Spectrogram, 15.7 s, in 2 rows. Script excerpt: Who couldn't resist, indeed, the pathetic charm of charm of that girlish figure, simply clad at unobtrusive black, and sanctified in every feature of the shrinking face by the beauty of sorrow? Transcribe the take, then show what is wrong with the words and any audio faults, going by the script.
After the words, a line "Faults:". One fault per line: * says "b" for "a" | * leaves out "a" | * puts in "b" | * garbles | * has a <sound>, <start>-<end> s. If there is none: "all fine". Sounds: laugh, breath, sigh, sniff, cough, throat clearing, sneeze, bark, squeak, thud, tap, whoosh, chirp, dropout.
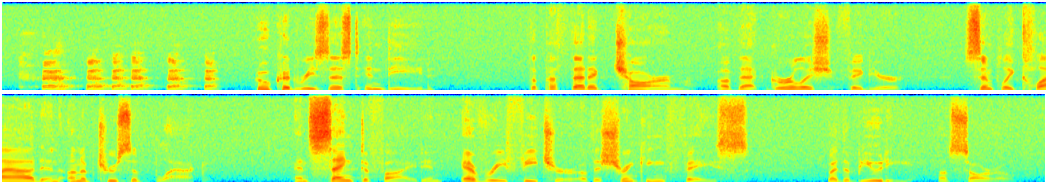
Who could resist, indeed, the pathetic charm of that girlish figure, simply clad in unobtrusive black, and sanctified in every feature of the shrinking face by the beauty of sorrow?
Faults:
* has a laugh, 0.1-1.7 s
* says "could" for "couldn't"
* leaves out "charm of"
* says "in" for "at"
